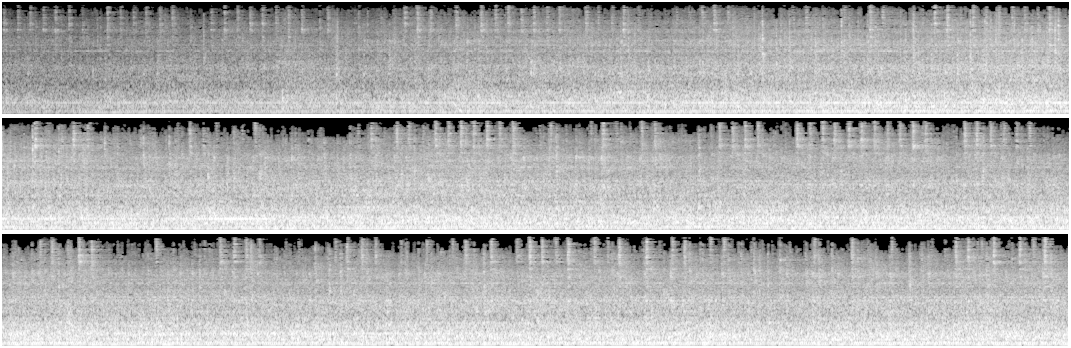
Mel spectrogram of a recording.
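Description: Gramac stainless steel table-top conveyor running: its ¾ hp drive motor and variable-speed gearbox hum steadily as the Delrin-style slat belt moves, growing louder over the first several seconds and then holding even.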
